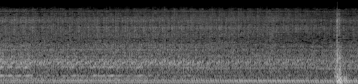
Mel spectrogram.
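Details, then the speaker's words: JDM car after engine bottom-end rebuild for knock; previously stumbled on low beam and stalled on high beam. Now all four headlights on, steady even idle, no stumble, hunting or stalling, one brief bump near the end; normal idle. "все также в порядке работает все четыре фары машина не глохнет все прекрасно себя чувствует"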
